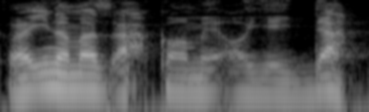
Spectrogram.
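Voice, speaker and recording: A man of ordinary pitch teaches the rules of Quran recitation in a televised lesson. He moves between long, melodic chanting of each verse and plain, steady spoken explanations of the rules. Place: television studio.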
